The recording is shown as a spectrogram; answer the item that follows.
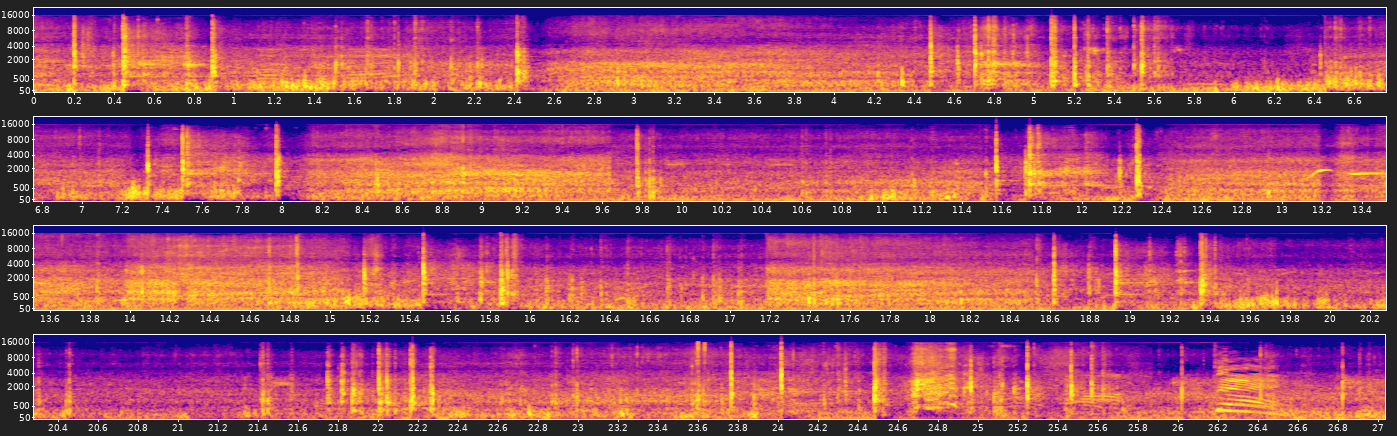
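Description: Skateboard wheels rolling on concrete, broken by repeated sharp clacks of tails popping and boards slapping down as tricks are tried on a low portable rail.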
